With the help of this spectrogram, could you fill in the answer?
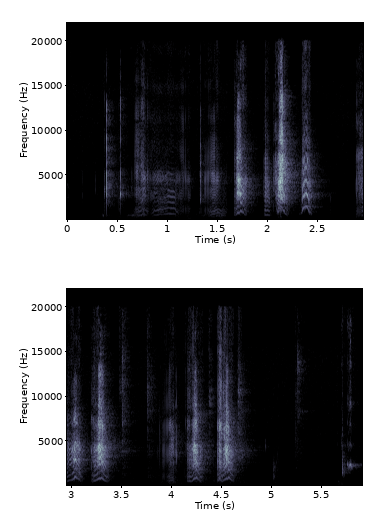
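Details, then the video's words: Talking male budgie on the owner's shoulder, chattering in a dense run of buzzy, scratchy syllables and quick rising and falling warbles, several bursts per second, in a quiet room. "budgie talks to me on my shoulder"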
